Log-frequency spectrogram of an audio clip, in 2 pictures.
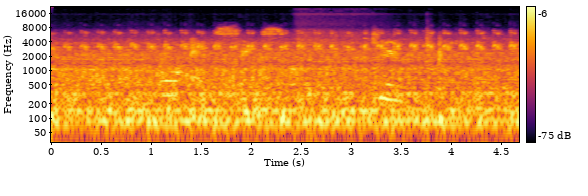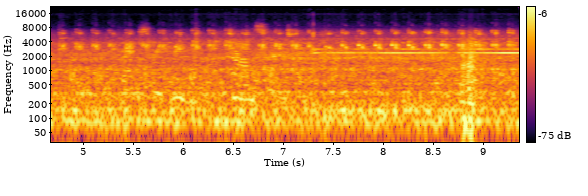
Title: Repetitive Clicking Noise In Sync With Engine Speed | GAL WVL358 On Bus Route 486 (2)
